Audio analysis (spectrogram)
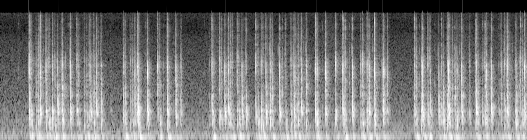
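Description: Fingertips of both hands type on a ROYCHE Disney Mickey Mouse full-size pink retro keyboard, a plastic-cased membrane keyboard with round dark green plastic keycaps. Bursts of quick, short, bright plastic clacks come in four runs separated by brief pauses, with a soft low thud under each keypress.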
